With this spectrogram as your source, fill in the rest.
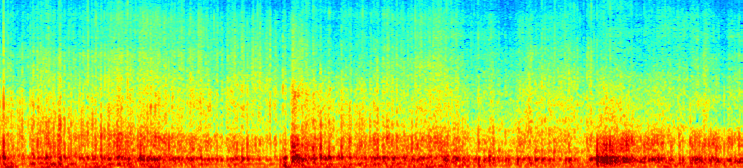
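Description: Fingertips of both hands continuously scratch and rub a black foam microphone windscreen. The result is a dense, muffled, low rumbling rustle with a steady hum-like band and no bright content, with slightly louder swells near three and six seconds.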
